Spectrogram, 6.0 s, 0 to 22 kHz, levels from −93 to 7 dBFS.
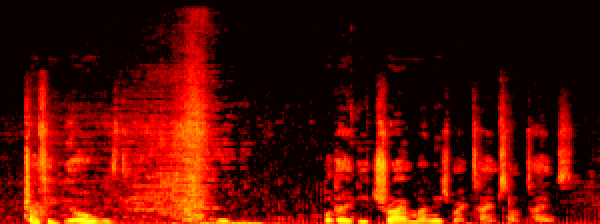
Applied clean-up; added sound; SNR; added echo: classical method Wiener filter.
